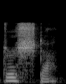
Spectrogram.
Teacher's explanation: And so, for example, of drsh, to see, we have the ta-participle drshta, where both the sh and the T of the ta have turned into their retroflex equivalents, so sh has become sh and t has become t, and together they're very straightforward to pronounce drshta.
